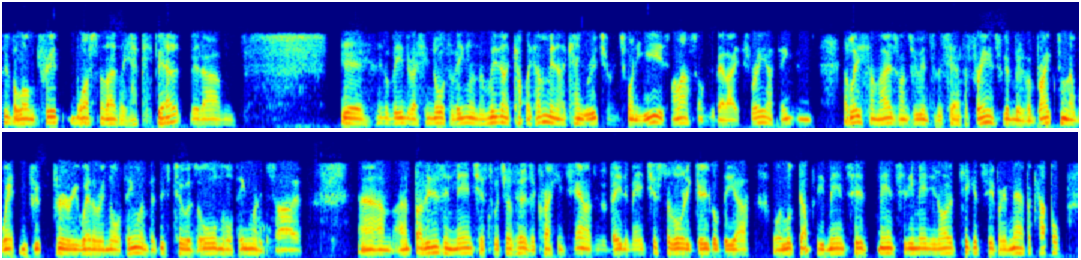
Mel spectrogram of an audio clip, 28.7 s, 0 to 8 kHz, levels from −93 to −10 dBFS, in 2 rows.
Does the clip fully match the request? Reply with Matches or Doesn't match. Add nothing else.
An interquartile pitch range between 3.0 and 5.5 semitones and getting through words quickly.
Doesn't match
